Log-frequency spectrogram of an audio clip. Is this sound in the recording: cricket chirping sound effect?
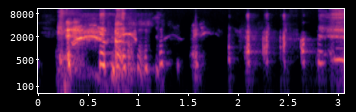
no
